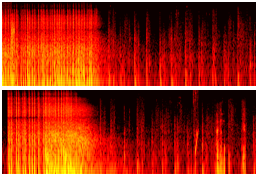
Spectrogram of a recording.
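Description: Gunfire in PUBG Mobile squad gameplay at Pochinki: two dense bursts of rapid shots separated by scattered single cracks and clatter, loud and close, followed by fading sparse pops.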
